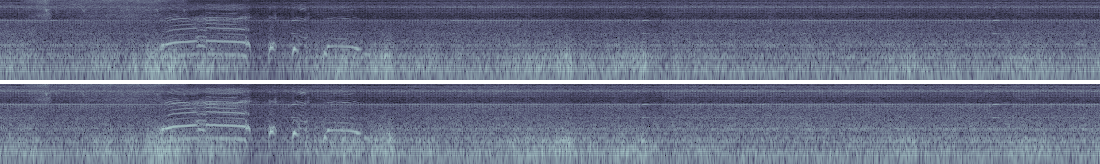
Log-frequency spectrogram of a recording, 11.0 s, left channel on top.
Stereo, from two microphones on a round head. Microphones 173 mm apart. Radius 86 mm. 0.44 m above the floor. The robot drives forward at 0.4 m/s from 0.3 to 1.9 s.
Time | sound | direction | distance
1.6 | crying | 20° right (ahead or behind) | ?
